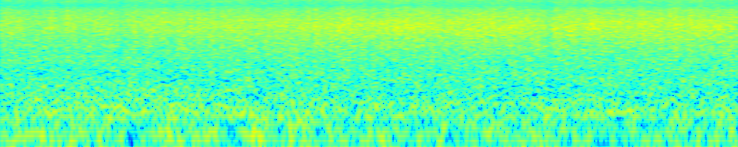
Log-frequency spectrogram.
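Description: Loud, steady rush of white water pouring over a concrete ledge into a channel, fed by water welling up from the ground under pressure.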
